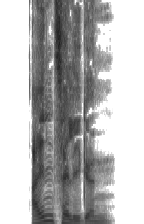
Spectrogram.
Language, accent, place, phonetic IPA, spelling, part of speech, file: German, Germany, Berlin, [ˈaɪ̯nˌt͡sɛlɪɡn̩], einzelligen, adjective, De-einzelligen.ogg
- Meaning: inflection of einzellig: 1. strong genitive masculine/neuter singular 2. weak/mixed genitive/dative all-gender singular 3. strong/weak/mixed accusative masculine singular 4. strong dative plural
